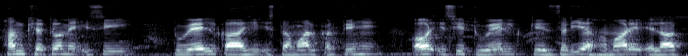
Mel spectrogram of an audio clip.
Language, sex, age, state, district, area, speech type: Urdu, male, 18-30, Bihar, Araria, rural, spontaneous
